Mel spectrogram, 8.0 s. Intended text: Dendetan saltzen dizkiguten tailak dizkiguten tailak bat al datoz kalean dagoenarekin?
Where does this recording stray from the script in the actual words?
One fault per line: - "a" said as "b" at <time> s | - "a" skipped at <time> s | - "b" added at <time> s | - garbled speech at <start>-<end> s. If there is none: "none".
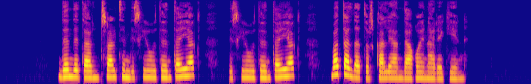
none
